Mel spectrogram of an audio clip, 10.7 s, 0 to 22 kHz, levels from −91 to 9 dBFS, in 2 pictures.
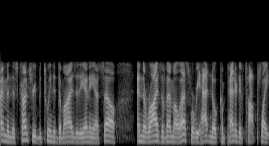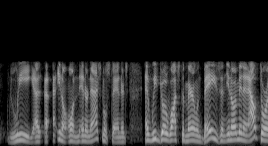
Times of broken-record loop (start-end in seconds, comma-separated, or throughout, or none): none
